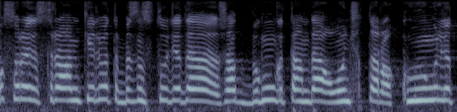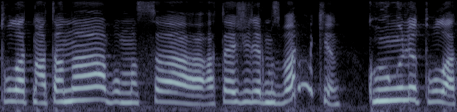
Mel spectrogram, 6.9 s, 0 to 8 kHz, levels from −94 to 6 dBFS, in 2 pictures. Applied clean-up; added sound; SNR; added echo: none; none; none; none.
